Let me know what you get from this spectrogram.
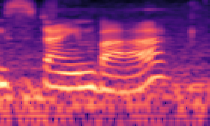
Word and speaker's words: Steinbach: Yeah, my name is Katy Steinbach,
